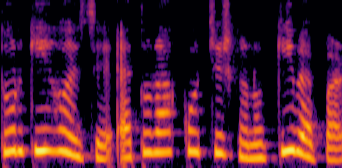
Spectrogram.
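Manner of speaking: plain reading voice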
